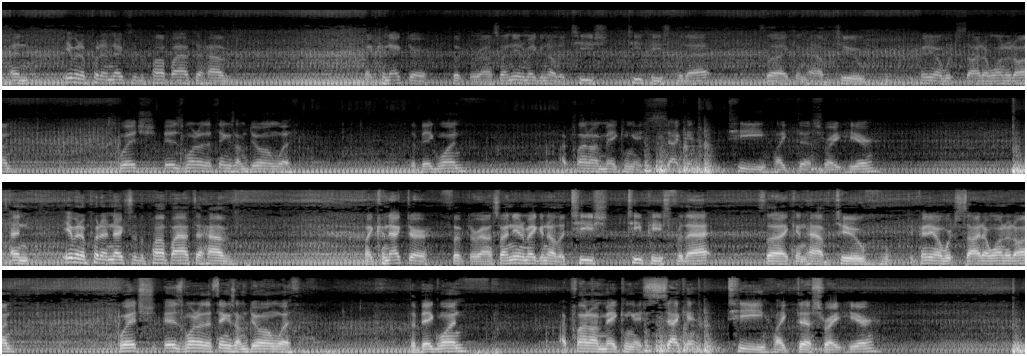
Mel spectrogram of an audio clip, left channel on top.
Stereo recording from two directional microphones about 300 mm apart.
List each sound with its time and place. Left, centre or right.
0.6 s speech: right
3.8 s speech: right
14.3 s speech: right
18.5 s speech: centre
